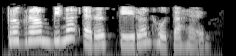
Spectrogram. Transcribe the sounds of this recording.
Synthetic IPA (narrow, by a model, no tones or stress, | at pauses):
pɾoɡɾambinaʔɛɾəskejɾɔnɦot̪aɦɛ̰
